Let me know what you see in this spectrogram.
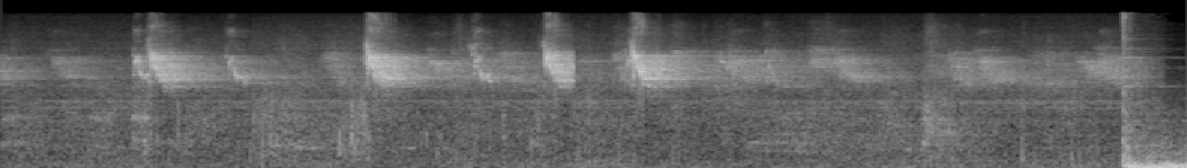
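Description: A small bird chirping over and over in short, sharp calls that echo off the stone walls around it. A low steady drone comes in just before the end.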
